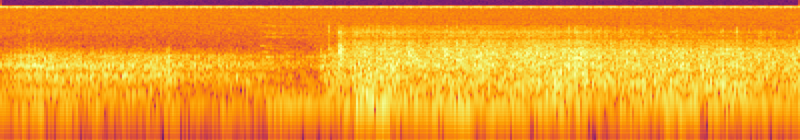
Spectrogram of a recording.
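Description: Thunder rumbling in a storm, a louder, fuller roll coming in a little under halfway through.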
